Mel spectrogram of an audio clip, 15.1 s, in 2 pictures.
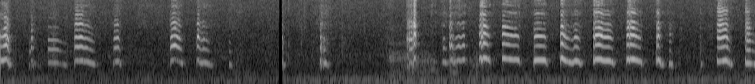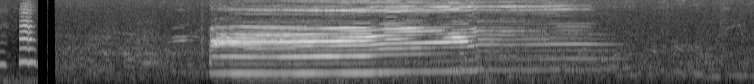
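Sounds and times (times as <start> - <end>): high-pitched squeaky animal calls: 9.6 - 13.9
low hum: 9.6 - 14.6.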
